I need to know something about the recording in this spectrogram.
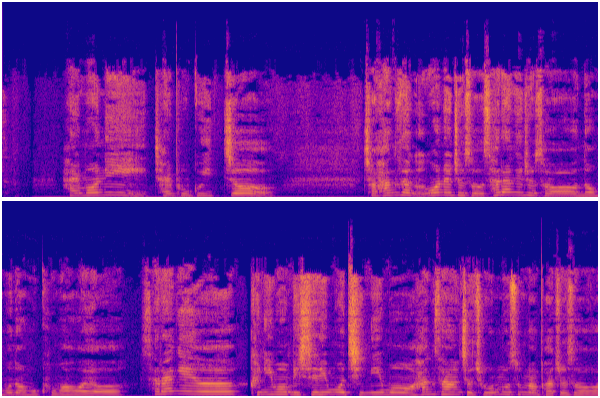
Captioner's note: non-english speech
